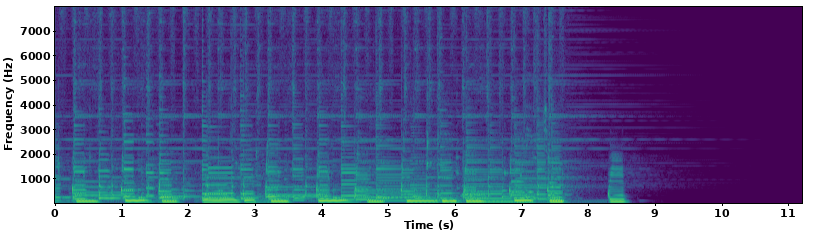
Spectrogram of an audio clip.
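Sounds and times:
whimsical retro music: 0.0s - 8.6s.

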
